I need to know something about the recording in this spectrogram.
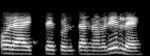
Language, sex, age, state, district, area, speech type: Malayalam, female, 18-30, Kerala, Alappuzha, rural, conversation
